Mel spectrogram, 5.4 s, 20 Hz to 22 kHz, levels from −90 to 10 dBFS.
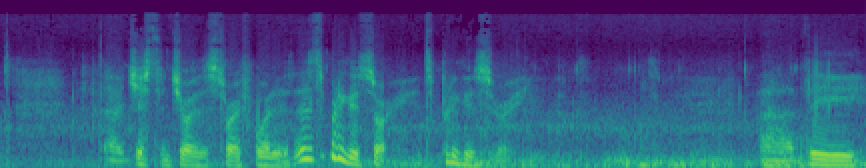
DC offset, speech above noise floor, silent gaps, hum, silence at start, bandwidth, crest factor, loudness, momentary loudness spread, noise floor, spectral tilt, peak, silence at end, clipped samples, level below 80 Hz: under 0.1%; 22 dB; none; none; 0 s; 15.5 kHz; 14 dB; -16 LUFS; 19 LU; -36 dBFS; -7 dB/octave; -2 dBFS; 0 s; under 0.1%; -38 dBFS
